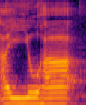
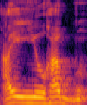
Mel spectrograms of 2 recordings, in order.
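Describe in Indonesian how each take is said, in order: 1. Vokal ha dipanjangkan. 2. Ha-nya pendek dan langsung menyambung ke d. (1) "Kenapa bukan ayyuha?" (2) "Karena langs ketika sukun... langsung dimasukkan ke setelahnya saja"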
